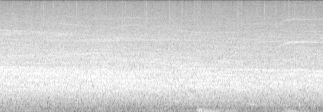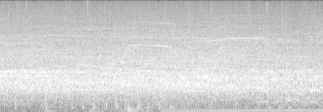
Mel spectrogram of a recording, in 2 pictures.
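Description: A large audience applauding and cheering steadily.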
